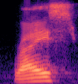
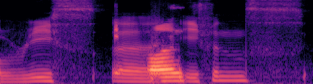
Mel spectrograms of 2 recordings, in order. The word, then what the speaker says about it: Rhys: has uh wrist uh how do you pronounce the thing rice wris oh reese fans i don't know yeah he's welsh it's rhys okay i would know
